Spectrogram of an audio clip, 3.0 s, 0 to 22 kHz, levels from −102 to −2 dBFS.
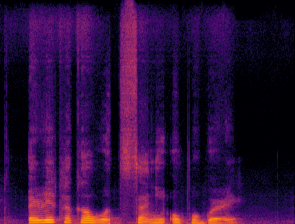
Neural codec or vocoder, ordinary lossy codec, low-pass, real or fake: codec, 44.1 kHz, 2.6 kbps, DAC; none; none; fake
